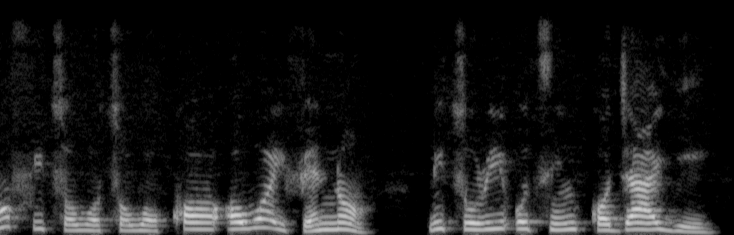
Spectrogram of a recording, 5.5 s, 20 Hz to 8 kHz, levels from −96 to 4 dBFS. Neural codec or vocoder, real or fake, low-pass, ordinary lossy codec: none; real; 7.2 kHz; Opus, 64 kbps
